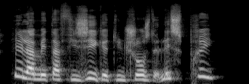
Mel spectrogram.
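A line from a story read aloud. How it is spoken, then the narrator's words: Doctor shouting. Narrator (French): cria le docteur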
